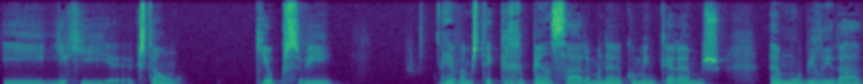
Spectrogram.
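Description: A man with a somewhat breathy, medium-pitched voice talks at a fairly slow pace with long, frequent pauses. His loudness stays very even, his intonation fairly even, and the sound is dry and close with no echo. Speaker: podcast host. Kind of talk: interview conversation.

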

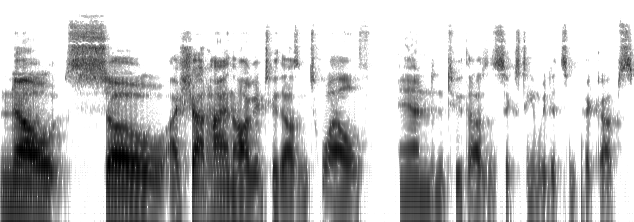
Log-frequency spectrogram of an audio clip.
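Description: Against a quiet background, a man with a fairly low pitch and an ordinary speaking voice talks at a fairly slow pace, with lively intonation and big swings in loudness. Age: 40s. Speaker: horror filmmaker. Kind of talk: casual chat.

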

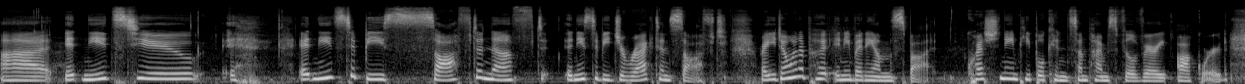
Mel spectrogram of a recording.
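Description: A woman with an American accent, an ordinary speaking voice, lively intonation and a moderate pace. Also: fairly high pitch for a woman. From Colorado, Western Slope (Montrose). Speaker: company CEO. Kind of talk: interview. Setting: radio studio.

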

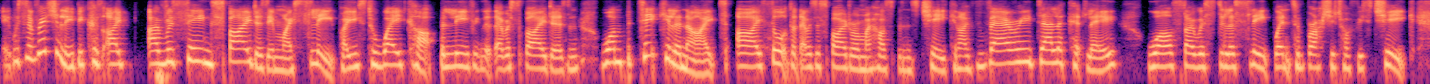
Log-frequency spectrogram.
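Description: A woman with a British accent talks at a fairly quick pace in a bright, sharp tone with lively intonation. The recording is very clean with a silent background, dry and close with no echo. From UK. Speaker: podcast agency founder and author. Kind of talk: casual interview chat.

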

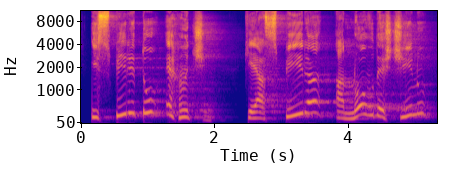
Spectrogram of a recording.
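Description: A man speaks at a very slow pace in a high pitch. His pitch swings very widely. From Brazil, moved around; mostly Brasília. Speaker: spiritist lecturer. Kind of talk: lecture. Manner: conversational, frequent filler tags.

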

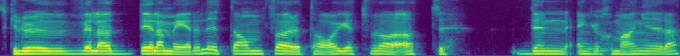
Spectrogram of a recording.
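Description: Heard in a dry, close sound with no echo, a man with a fairly high pitch uses an unremarkable speaking voice. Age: 20s. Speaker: student podcast co-host. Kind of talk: interview.

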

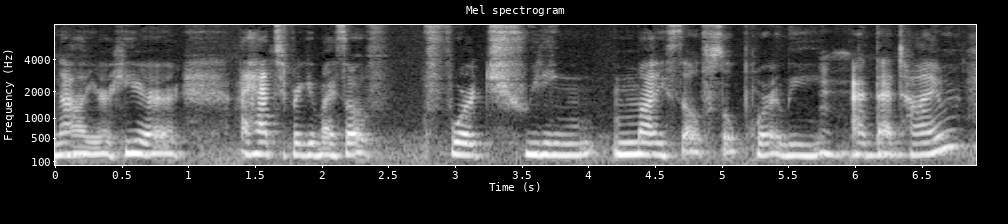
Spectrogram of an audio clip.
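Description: A woman with an American accent speaks at a fairly slow pace in a medium pitch, her intonation monotone and flat, over noticeable background noise. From Haiti, raised in the US from a young age. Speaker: podcast co-host. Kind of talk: casual chat.

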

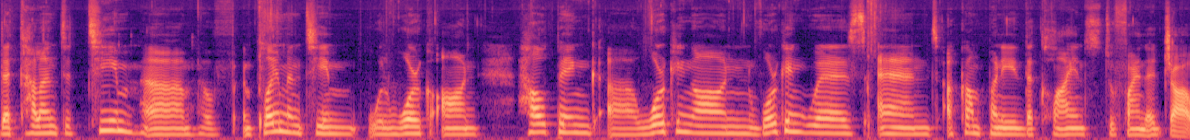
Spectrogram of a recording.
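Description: On a very clean recording with a silent background, a woman with an unremarkable speaking voice and fairly low pitch talks at a fairly slow pace with ordinary pitch variation. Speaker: employment counselor. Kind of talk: interview conversation.

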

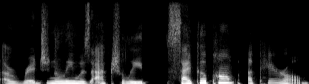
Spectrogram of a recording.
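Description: A woman with an American accent speaks at a moderate pace in a lively, animated way, her voice dry and close with no echo against a quiet background. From US South, Mobile, Alabama. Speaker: singer and shop owner. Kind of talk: interview.

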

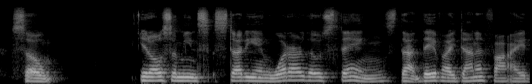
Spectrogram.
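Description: A woman with a Canadian accent talks at a fairly slow pace with fairly even intonation. The recording is very clean, with a silent background. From Eastern Canada. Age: 30s. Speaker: journalist and media company founder. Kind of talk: interview conversation.

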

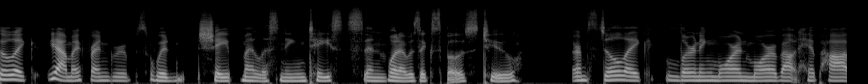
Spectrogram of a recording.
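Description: A woman with an American accent speaks in a normal speaking voice at a moderate pace, with a fairly low pitch and fairly even intonation. The recording is very clean and silent in the background, with a dry, close sound and no echo. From international upbringing (Morocco, Canada, Malawi, Kazakhstan), then US Bay Area from 16. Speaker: musician and songwriter. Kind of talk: interview.

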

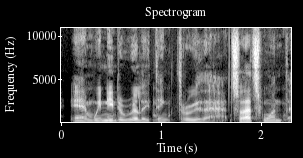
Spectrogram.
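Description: A man with a slight Mississippi accent, in a very clean recording with a silent background. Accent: slight Southern (Mississippi). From US South, Mississippi. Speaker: founder of a church generosity ministry. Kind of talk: casual interview about faith.

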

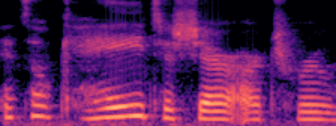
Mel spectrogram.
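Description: Calm and relaxed, a woman speaks very slowly at a medium pitch with fairly even intonation. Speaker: podcast host and women's soul coach. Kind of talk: reflective monologue.

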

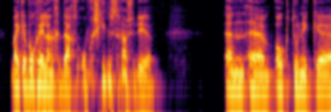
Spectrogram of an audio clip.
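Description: A man speaks fairly quickly at a medium pitch in an ordinary speaking voice. The recording is very clean, with a silent background. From West-Brabant, Netherlands. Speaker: bank CEO. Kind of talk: interview.

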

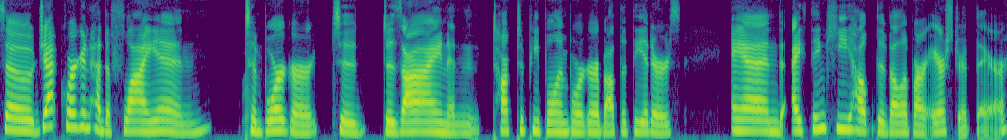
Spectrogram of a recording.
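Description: On a very clean recording with a silent background, a woman speaks at a fairly high pitch with a slight Texan accent. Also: ordinary pitch variation, moderate pace. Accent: Texan twang, slight. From small town in Texas. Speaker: architect and research team director. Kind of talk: casual interview chat.

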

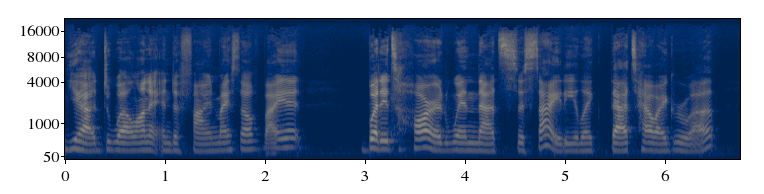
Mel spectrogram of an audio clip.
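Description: A woman with an American accent speaks in a normal speaking voice at a moderate pace, her fairly low pitch showing ordinary pitch variation. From US South, Charlotte. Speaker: mother. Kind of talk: casual group discussion.

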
